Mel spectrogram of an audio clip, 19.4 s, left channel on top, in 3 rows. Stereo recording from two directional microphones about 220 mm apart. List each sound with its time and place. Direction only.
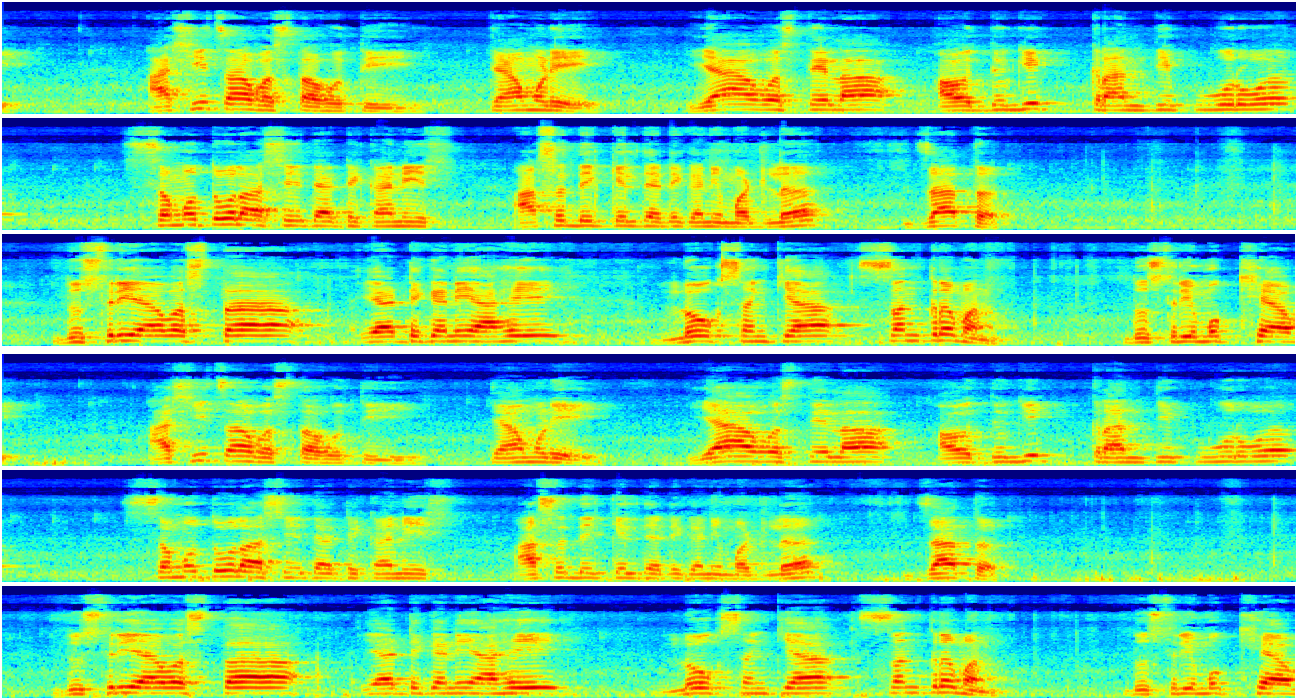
0.7 s a man's voice: 15° left (ahead or behind)
13.2 s a man's voice: 20° left (ahead or behind)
